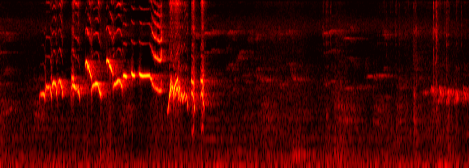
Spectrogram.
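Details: Javan white-eye song used to get a silent kept bird singing: a quick run of high, sweet twittering warbles with rising and falling slurred notes for about two seconds, then near silence with faint distant chirps.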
